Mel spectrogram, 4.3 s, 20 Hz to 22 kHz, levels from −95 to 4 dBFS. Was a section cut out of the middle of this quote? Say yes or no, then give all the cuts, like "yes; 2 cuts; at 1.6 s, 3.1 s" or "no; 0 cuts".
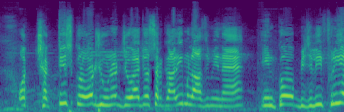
yes; 1 cut; at 3.1 s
